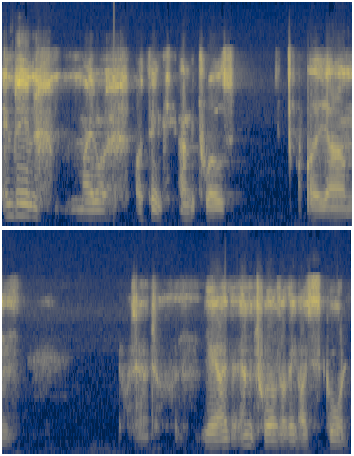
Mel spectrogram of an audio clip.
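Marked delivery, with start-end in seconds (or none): 6.0-6.6 a whispered aside to himself; unsure whispered self-question. Real, not acted. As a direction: drop to a breathy self-check.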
